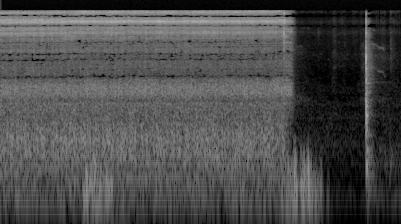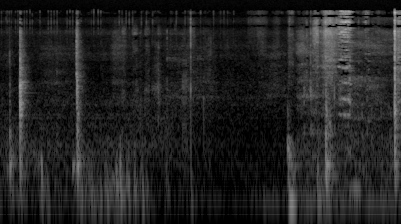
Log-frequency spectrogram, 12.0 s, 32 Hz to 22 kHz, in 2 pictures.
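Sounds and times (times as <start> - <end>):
gas torch hissing: 0.0 - 4.8.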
